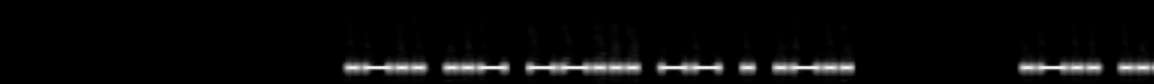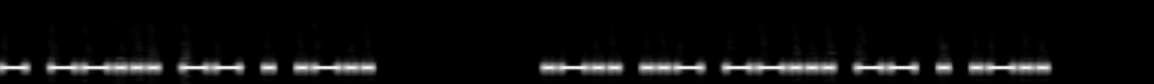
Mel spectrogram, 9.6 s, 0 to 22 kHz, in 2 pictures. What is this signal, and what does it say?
Morse code, heard as a keyed tone, about 34 wpm, 700 Hz. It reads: LU7MEL LU7MEL LU7MEL
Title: DXCC-100 Call Signs - 6 Characters - Repeated 3x - 35wpm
